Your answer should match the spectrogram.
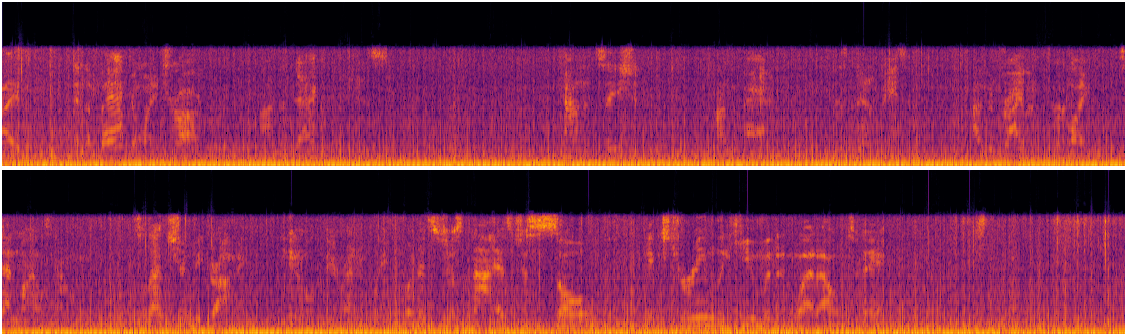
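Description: Steady engine and road noise heard inside a car's cabin while driving, with a strong low rumble throughout.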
